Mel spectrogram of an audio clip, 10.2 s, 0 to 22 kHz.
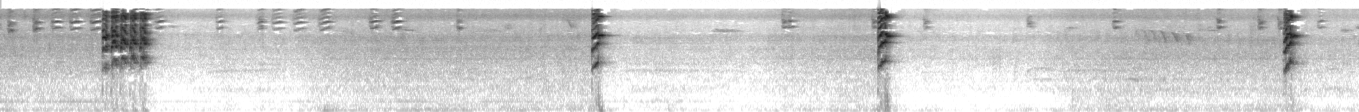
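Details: Rosy-faced lovebird pair with their four 8-week-old youngsters, 2024: an opening burst of fast harsh chatter, then single sharp, shrill shrieks spaced two to three seconds apart over faint soft twittering and low rustling.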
